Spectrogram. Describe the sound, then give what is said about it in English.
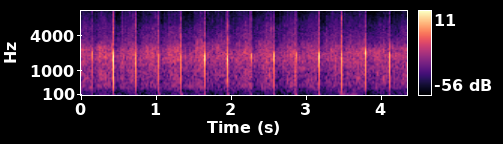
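An audience claps in steady unison, about fourteen sharp, evenly spaced claps over a low hissing murmur of the crowd, with no one speaking, applauding the news that the long-awaited work will start in the new year. “In fact, we're going to see the work starting in the new year, probably, hopefully January, but definitely February, and that deserves another clap, I think.”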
